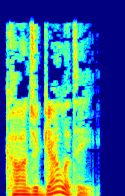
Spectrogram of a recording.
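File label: "conjugality", British English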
